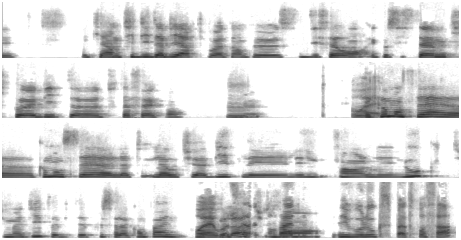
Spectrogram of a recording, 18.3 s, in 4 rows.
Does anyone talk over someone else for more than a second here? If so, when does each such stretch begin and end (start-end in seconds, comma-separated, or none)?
15.7-16.9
